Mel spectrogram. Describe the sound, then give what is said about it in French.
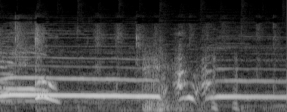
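A wolf howls in long, drawn-out, wavering tones that hold steady, break off briefly in a rough dip, then resume at a similar pitch. The howling is fairly loud and stands alone. “C'est Fenrir, le loup d'Asgard.”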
